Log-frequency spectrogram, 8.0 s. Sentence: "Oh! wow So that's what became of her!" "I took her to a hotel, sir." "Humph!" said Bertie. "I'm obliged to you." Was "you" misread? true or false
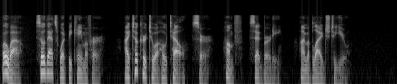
false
